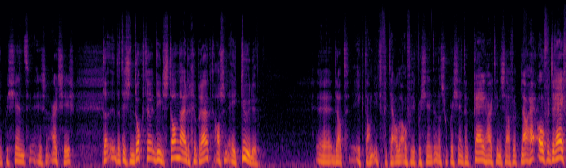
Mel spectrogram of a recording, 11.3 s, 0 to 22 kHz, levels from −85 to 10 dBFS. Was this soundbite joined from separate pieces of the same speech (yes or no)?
yes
